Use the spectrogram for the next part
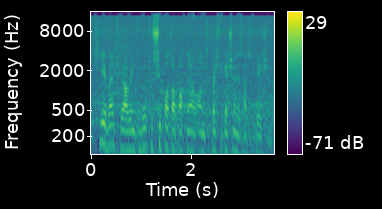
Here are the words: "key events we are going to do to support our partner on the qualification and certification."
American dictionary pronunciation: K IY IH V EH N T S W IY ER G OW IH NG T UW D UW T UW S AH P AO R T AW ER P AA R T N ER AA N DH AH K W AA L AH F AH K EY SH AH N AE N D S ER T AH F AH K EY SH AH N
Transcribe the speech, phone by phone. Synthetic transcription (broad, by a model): K IY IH V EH N T W IY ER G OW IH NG T UW D UW T UW S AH P AO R T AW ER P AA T N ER AA N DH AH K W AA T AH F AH K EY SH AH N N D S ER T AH F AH K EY SH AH N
